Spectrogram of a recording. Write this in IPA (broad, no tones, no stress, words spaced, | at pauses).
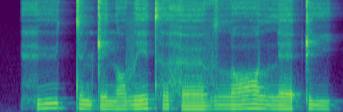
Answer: hyːtːønʈenɔ vet̪ʰə hœːv lːɔːlːɛːʔ ʈi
